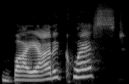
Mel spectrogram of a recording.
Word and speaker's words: BiotiQuest: It's BiotiQuest. So if you think about which is life and quest, Yes. which we're all on a life quest.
